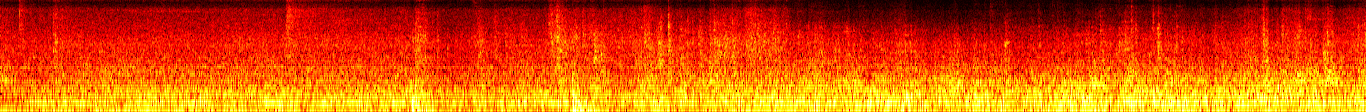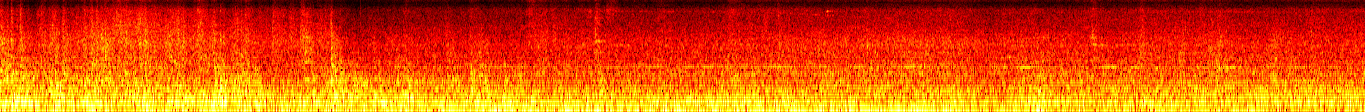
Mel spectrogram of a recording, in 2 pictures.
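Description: Scrap material handler's diesel engine and hydraulics running steadily as its orange-peel grapple swings and drops tangled scrap wire and rebar into a trailer, with scattered clanks and rattles of metal.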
